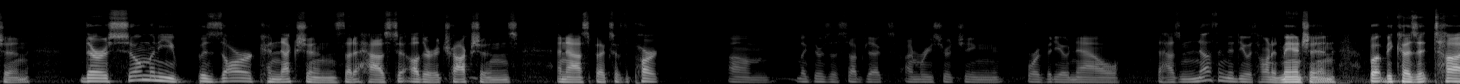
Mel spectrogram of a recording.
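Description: A speech clip with automatic gain rising: the talker drops away from the microphone around 6.5 s, the input falling by about 18 dB, and after "aspects of the park", from 7.28 to 12.63 s, the gain control slowly compensates, adding about 10 dB. Voice and room noise swell together, so on a waveform the envelope and the noise floor climb in step, and a spectrogram shows the background band brightening gradually rather than jumping. The talker moves again near 12.5 s.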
